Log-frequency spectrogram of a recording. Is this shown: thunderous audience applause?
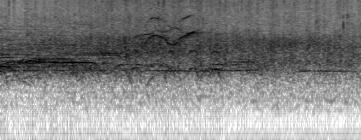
yes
